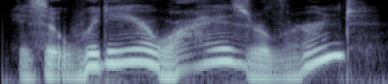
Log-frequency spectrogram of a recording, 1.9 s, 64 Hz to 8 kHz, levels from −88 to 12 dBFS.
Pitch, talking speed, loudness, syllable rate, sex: 215 Hz, 215 wpm, -16 LUFS, 5.0 syllables/s, female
